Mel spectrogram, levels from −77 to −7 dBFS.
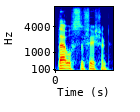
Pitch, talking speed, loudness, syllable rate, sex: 120 Hz, 230 wpm, -22 LUFS, 7.5 syllables/s, male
